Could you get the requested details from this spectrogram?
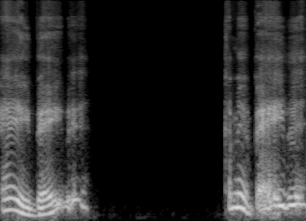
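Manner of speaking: very high, sultry, seductive voice. Describing how New Orleans women talk; imitating a seductive New Orleans woman. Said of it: "New Orleans women women talk that will seduce you".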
